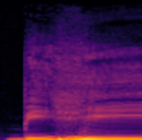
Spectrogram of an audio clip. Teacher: উল্টা হা খারা জের হি মাদের হরকত এক আলিফ তাহলে দেখুন বিতে হবে না আবার হিতে টান হবে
